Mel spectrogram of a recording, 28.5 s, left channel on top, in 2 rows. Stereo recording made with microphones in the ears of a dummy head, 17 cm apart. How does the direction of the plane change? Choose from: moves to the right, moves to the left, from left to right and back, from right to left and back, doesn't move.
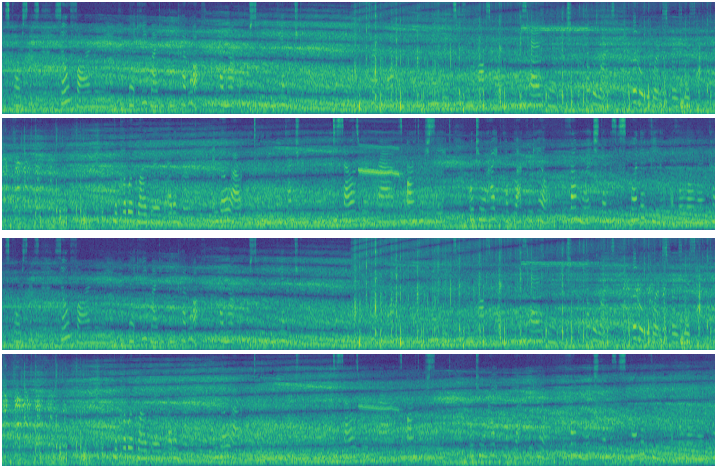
moves to the right.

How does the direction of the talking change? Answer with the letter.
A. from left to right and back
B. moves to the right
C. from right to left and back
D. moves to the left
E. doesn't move
A.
